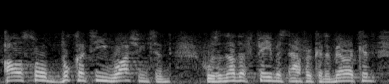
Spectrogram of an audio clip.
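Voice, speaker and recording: A man giving a history lecture in a measured, halting way, with many fillers and restarts. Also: a little high. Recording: dull lo-fi lecture recording with faint hiss.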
